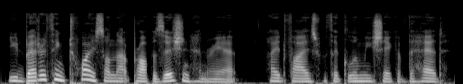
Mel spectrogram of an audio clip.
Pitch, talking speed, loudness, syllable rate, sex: 150 Hz, 220 wpm, -20 LUFS, 6.9 syllables/s, female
